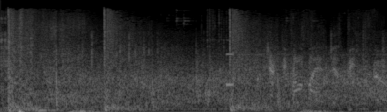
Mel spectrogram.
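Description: Video game missiles and gunfire crack and boom in a dense, continuous barrage, with sharp louder blasts standing out against a steady roar of battle noise.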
